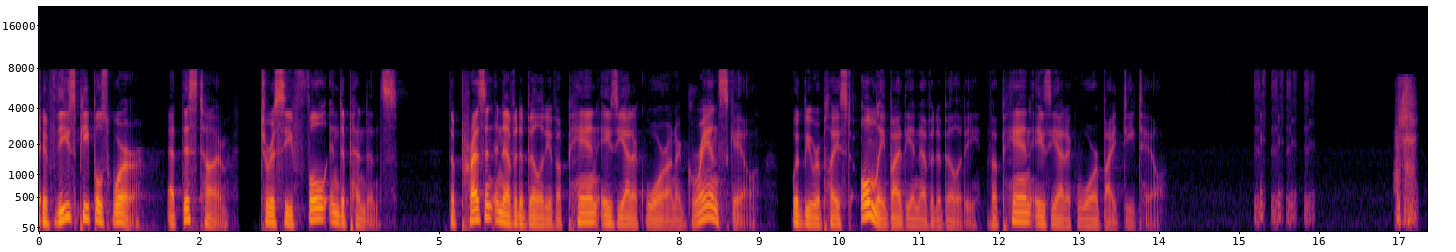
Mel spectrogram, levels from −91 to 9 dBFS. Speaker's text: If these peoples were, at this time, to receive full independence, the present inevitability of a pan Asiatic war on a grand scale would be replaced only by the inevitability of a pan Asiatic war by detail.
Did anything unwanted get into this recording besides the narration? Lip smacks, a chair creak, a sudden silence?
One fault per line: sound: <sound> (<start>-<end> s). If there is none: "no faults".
sound: laugh (15.2-16.0 s)
sound: sneeze (16.9-17.3 s)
